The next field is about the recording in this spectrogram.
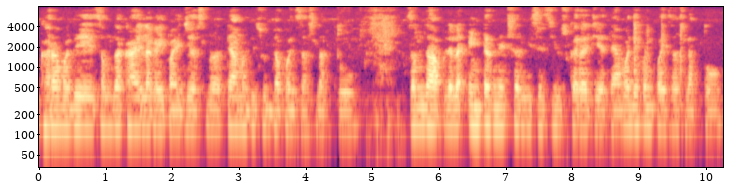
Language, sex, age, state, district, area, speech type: Marathi, male, 18-30, Maharashtra, Akola, urban, spontaneous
